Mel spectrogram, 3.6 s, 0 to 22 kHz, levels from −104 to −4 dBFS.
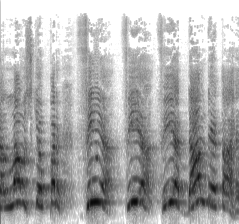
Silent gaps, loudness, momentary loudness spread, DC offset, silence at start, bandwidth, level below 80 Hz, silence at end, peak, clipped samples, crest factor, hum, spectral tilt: none; -20 LUFS; 8 LU; under 0.1%; 0 s; 14.5 kHz; -80 dBFS; 0 s; -6 dBFS; under 0.1%; 14 dB; none; -3 dB/octave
